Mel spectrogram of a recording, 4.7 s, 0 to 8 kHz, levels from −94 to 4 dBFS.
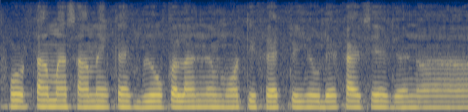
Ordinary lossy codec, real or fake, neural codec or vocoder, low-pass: none; fake; codec, 16 kHz, 4.8 kbps, FACodec; none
